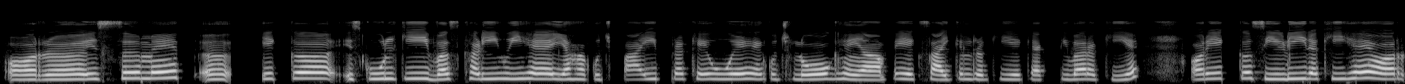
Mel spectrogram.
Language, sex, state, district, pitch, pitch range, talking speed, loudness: Hindi, female, Uttar Pradesh, Varanasi, 245 Hz, 230-260 Hz, 155 wpm, -18 LUFS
